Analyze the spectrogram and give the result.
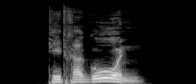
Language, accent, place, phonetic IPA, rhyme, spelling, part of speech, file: German, Germany, Berlin, [tetʁaˈɡoːn], -oːn, Tetragon, noun, De-Tetragon.ogg
- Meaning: tetragon, quadrilateral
